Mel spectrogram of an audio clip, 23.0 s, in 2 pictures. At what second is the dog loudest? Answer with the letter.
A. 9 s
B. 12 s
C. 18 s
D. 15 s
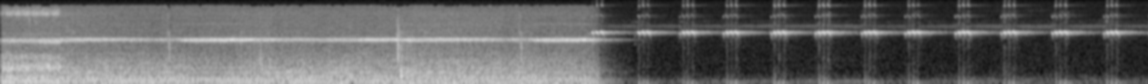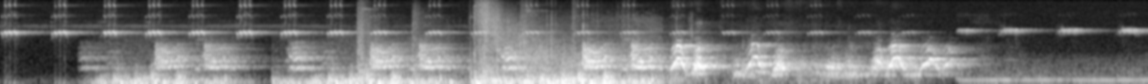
C.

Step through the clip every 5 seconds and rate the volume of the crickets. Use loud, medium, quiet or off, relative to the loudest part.
loud, loud, loud, medium, quiet.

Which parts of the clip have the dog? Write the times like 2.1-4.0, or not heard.
12.2-21.1.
